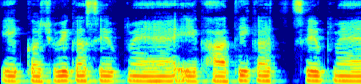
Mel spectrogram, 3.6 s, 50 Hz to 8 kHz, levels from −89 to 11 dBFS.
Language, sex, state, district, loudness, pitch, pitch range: Hindi, male, Jharkhand, Ranchi, -16 LUFS, 130 Hz, 125-130 Hz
